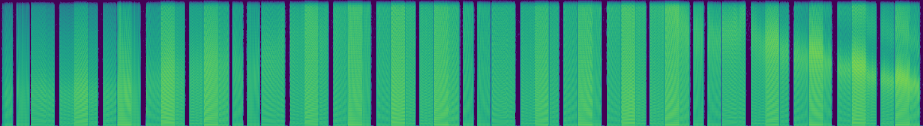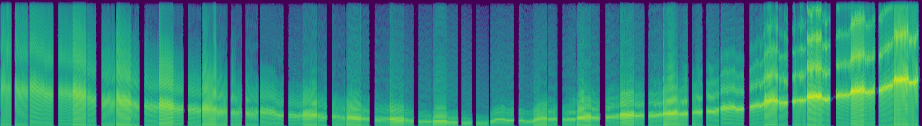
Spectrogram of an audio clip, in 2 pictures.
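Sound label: polivoks sequence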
